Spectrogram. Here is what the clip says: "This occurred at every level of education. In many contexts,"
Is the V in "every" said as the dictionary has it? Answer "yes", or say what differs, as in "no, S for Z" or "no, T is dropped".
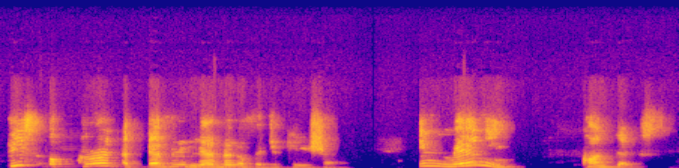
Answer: yes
